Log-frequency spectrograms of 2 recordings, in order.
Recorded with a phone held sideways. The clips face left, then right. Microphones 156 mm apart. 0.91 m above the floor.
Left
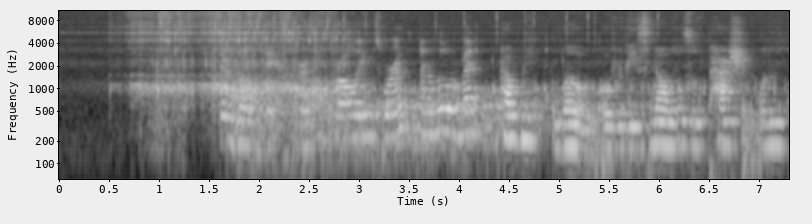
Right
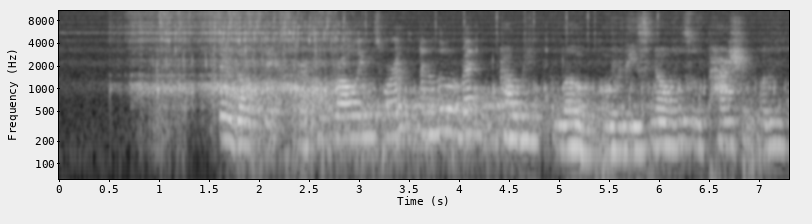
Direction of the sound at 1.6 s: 50° right (ahead or behind).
